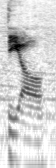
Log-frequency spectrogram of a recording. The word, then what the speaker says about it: Dalziel: I said Dalziel again. It's Dial. I'll get used to I'll get used to it now that I know how to pronounce it. It's Dial.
